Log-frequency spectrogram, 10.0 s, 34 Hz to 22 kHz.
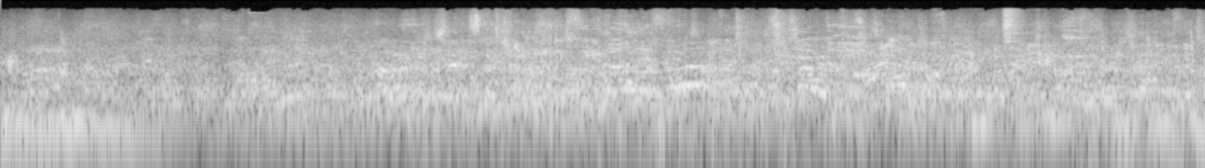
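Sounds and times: bass and guitar notes ringing: 0.0 - 1.7, 8.1 - 10.0
audience chattering: 0.0 - 10.0.

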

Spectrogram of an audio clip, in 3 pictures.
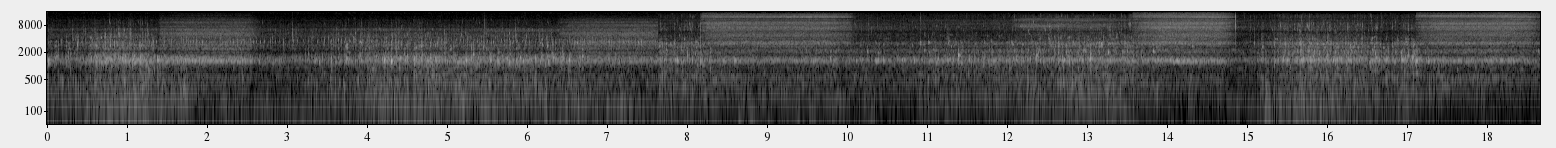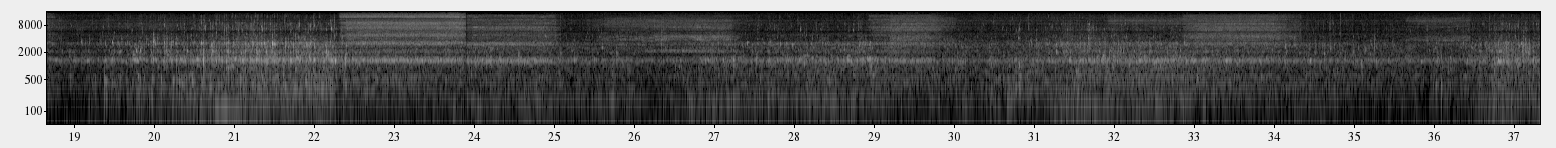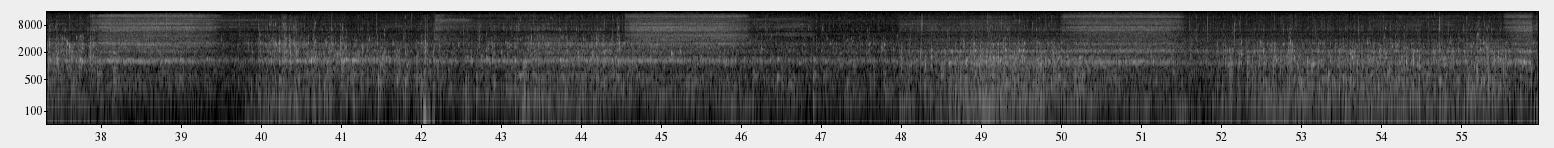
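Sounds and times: regulator breath hissing: 1.4 - 2.8, 6.5 - 10.3, 13.6 - 15.0, 17.1 - 18.8, 22.3 - 27.4, 29.0 - 30.0, 32.8 - 34.4, 37.9 - 39.6, 44.6 - 46.9, 50.0 - 51.8, 55.6 - 55.9.

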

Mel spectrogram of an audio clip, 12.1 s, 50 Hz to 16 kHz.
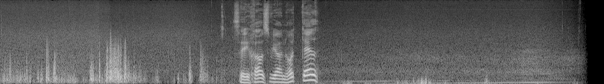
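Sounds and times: wind thumps on microphone: 0.0 - 4.6, 6.8 - 10.2
gusty wind: 0.0 - 11.8
vehicle engine humming: 3.4 - 11.8.

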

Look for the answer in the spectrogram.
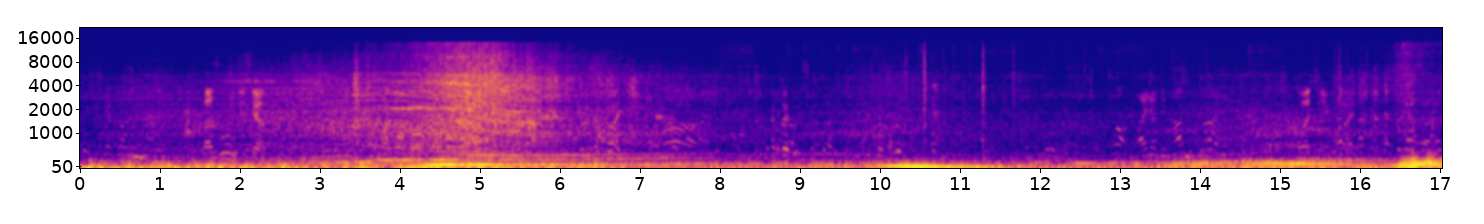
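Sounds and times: crowd chatter: 0.0 - 17.0
engines humming: 0.0 - 17.0
engine revving sharply: 1.8 - 8.0, 14.8 - 17.0.

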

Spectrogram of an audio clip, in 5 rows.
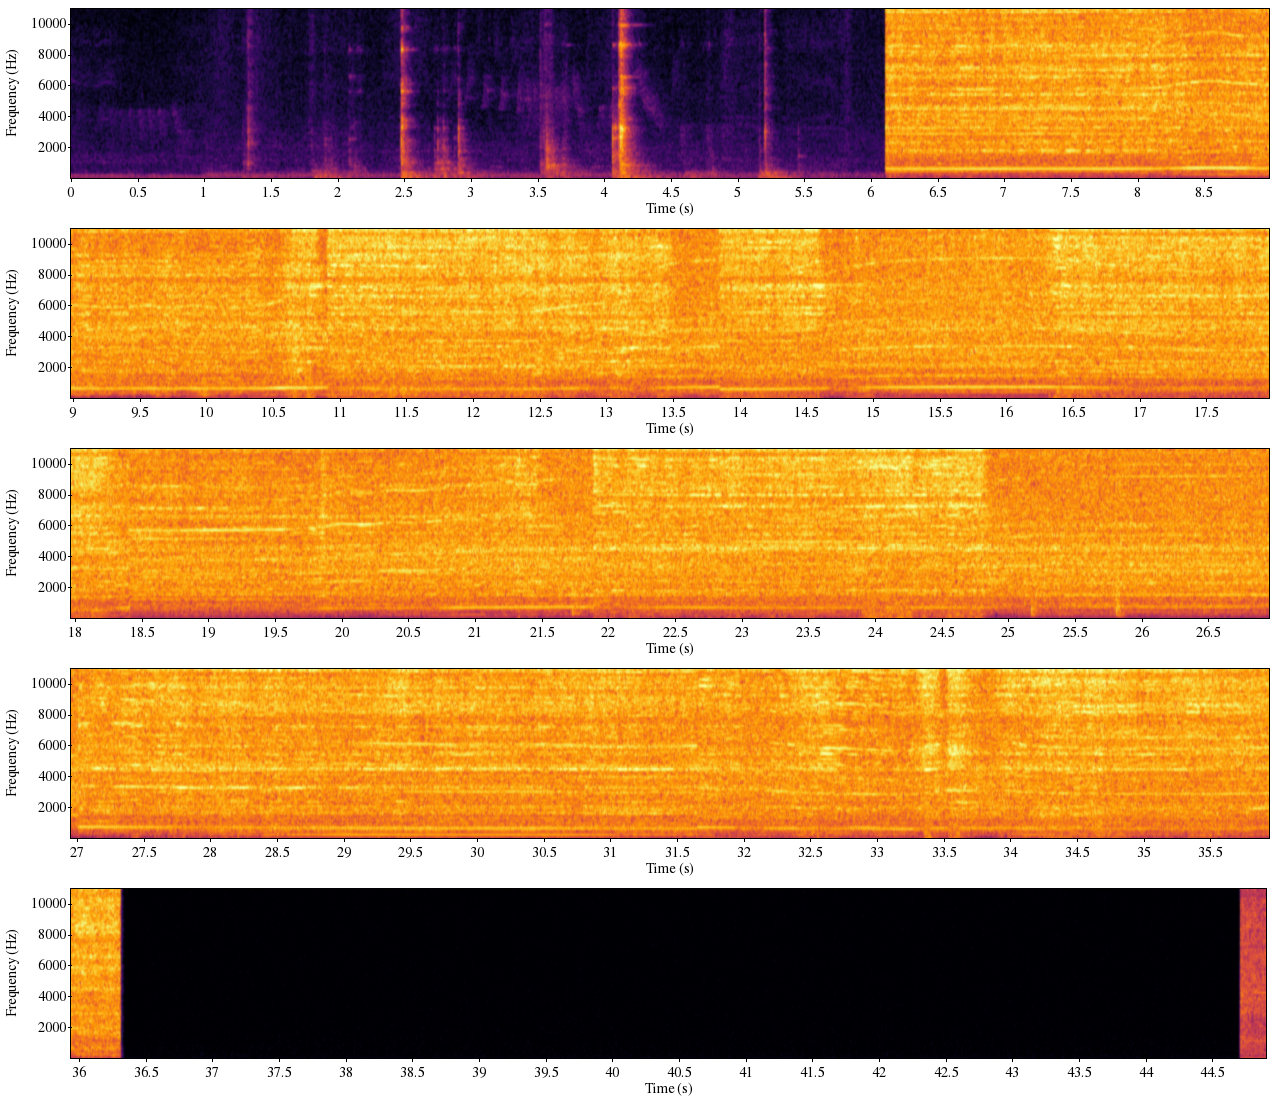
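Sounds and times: saw cutting wood: 6.1 - 36.4
table saw blade whine: 6.1 - 36.4.

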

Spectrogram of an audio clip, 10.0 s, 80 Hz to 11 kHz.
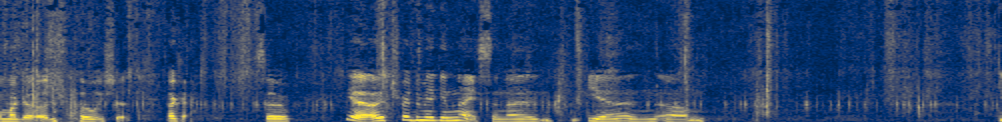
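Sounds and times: paper pages rustling: 0.0 - 10.0
small paper ticks: 0.0 - 10.0.

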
